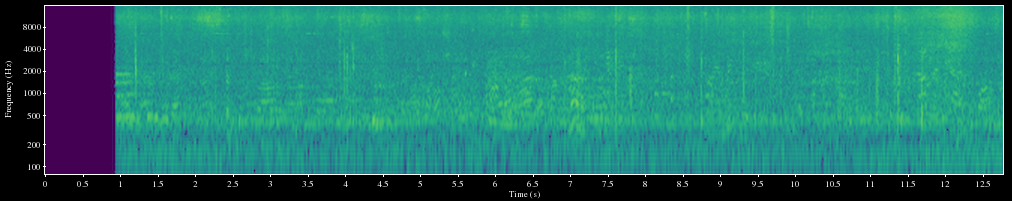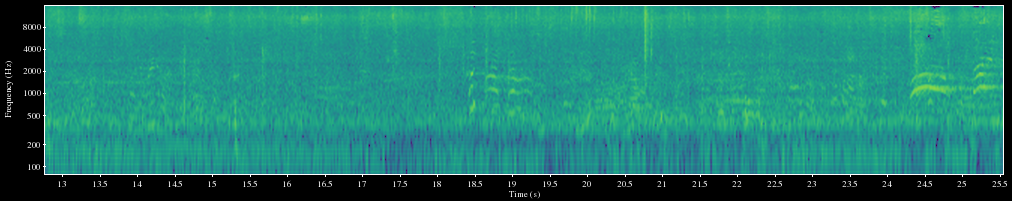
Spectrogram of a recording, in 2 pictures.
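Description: Children shout and squeal excitedly outdoors.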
